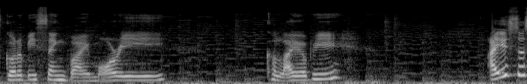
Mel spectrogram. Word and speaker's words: Calliope: It's gonna be sang by Mori Calliope. I used to say Calliope like Calliope.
